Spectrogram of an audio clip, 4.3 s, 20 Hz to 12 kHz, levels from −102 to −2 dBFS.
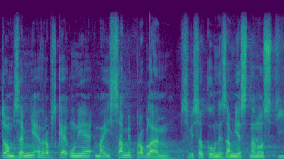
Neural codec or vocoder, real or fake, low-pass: none; real; 10.8 kHz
